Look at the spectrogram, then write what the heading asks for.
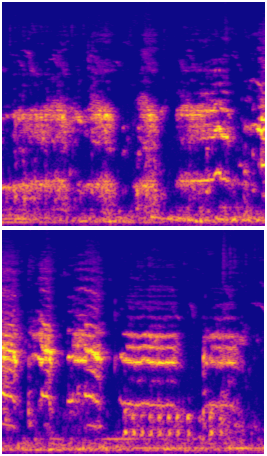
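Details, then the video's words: Chickens calling in the rain, a run of drawn-out, nasal, harmonic clucks and cackles following one another about every half second, with several birds overlapping, over constant rain hiss. "the sound of rain accompanied by the sound of chickens"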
